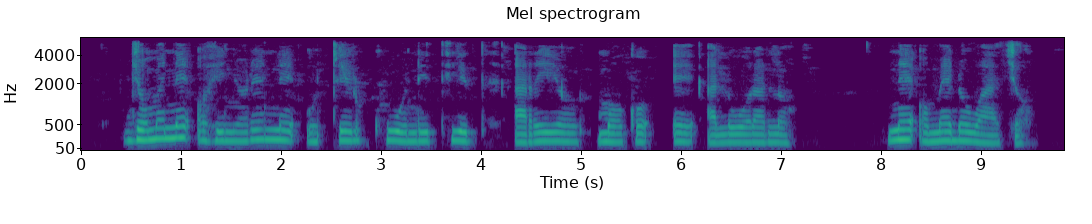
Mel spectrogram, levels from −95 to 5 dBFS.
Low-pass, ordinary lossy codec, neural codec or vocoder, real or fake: 5.4 kHz; AAC, 48 kbps; none; real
